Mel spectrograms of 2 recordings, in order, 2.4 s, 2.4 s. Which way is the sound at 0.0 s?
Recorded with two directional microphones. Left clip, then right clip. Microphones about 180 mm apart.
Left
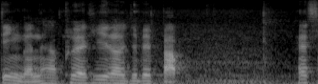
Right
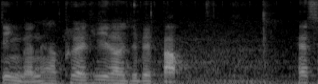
30° left (ahead or behind).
